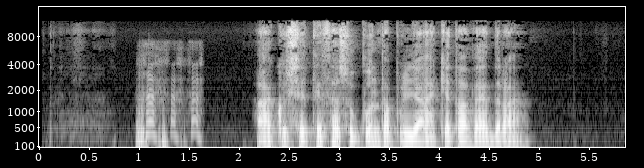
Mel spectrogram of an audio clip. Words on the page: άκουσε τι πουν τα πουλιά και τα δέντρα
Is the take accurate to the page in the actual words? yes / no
no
